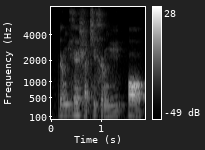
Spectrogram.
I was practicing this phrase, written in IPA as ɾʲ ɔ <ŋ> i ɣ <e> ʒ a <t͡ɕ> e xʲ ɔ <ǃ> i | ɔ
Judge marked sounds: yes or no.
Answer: yes, yes, yes, no

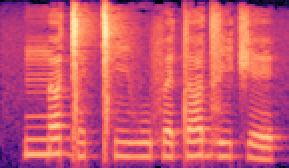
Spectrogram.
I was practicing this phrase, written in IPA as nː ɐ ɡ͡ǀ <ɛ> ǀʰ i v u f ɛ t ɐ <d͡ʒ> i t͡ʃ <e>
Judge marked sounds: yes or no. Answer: yes, no, yes

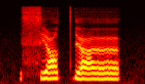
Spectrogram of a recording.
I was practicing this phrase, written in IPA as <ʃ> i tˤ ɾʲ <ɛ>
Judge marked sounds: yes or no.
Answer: no, no

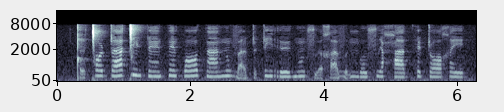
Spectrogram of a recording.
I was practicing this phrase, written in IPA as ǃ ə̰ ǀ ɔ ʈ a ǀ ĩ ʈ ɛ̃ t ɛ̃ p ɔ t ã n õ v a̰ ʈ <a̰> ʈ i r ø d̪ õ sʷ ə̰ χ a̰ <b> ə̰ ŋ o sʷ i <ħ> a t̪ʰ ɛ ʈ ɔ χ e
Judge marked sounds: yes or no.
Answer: no, no, yes

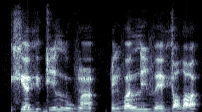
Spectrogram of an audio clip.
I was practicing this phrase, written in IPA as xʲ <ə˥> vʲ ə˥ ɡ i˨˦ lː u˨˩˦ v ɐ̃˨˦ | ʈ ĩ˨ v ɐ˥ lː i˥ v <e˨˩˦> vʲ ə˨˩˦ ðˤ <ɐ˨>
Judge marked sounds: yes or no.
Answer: no, no, yes

